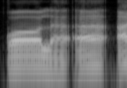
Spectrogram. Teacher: A dibaca panjang, mad badal panjang 2 harokat.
